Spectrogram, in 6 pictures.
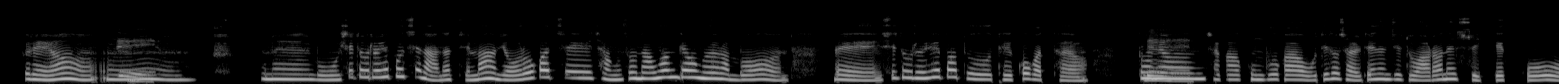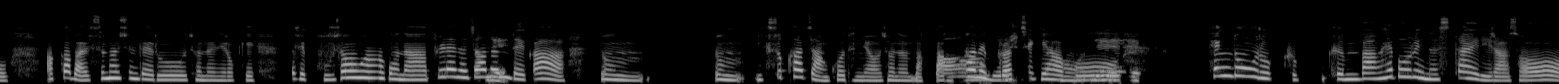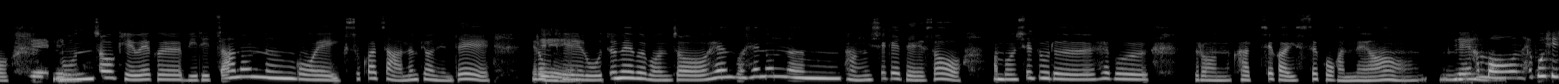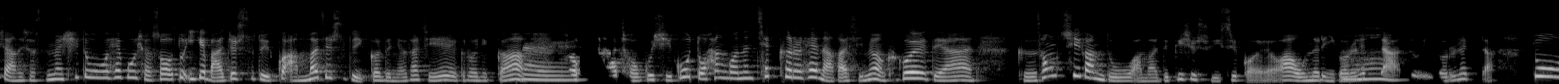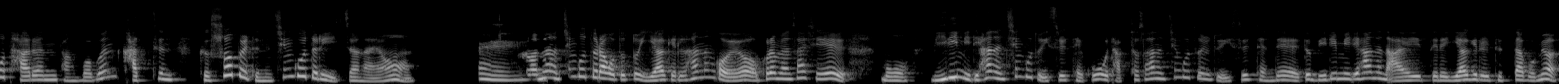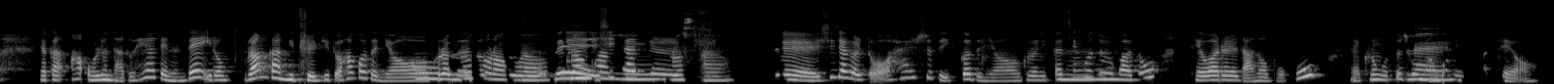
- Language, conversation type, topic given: Korean, advice, 중요한 프로젝트를 미루다 보니 마감이 코앞인데, 지금 어떻게 진행하면 좋을까요?
- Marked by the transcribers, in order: "한번" said as "핸번"; laughing while speaking: "들기도"; sniff; other background noise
